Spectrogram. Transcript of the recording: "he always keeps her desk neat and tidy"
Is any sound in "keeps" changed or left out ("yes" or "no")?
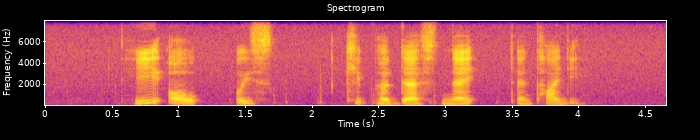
yes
